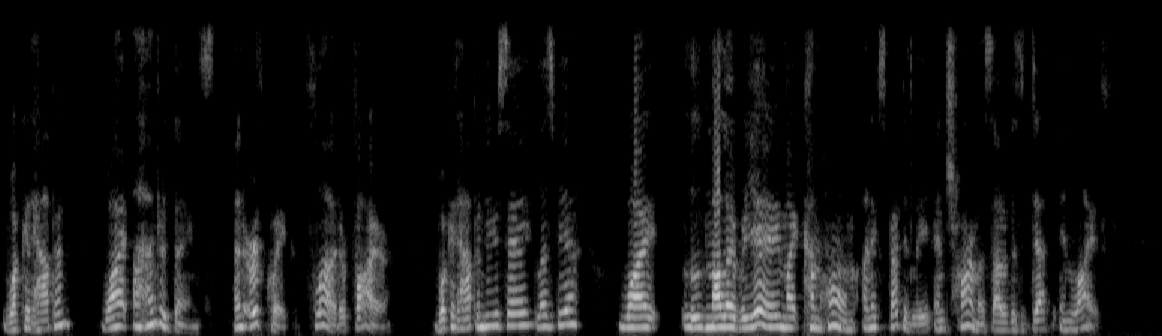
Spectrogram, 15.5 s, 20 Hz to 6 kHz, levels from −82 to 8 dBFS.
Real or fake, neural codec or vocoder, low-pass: real; none; 5.4 kHz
